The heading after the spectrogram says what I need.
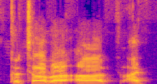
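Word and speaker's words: catalpa: leaf, but they're called catalba trees. There's Mike. Hey, Catawba. I've heard of those. Catalba, as I guess you Yeah, call it. I can't. 8 ways from Sunday to pronounce it.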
